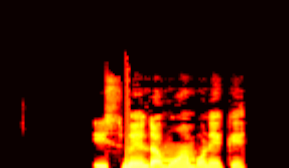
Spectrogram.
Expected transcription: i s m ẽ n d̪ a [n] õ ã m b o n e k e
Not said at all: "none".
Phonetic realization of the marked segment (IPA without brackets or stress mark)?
m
